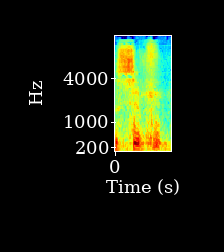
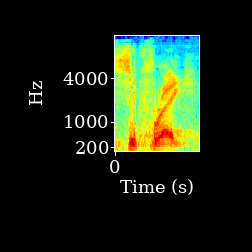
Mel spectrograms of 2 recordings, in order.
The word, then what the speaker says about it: Sifrei: In Sifri, in Parshas Ekev, the Sifri is actually the correct pronunciation is Sifrei.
